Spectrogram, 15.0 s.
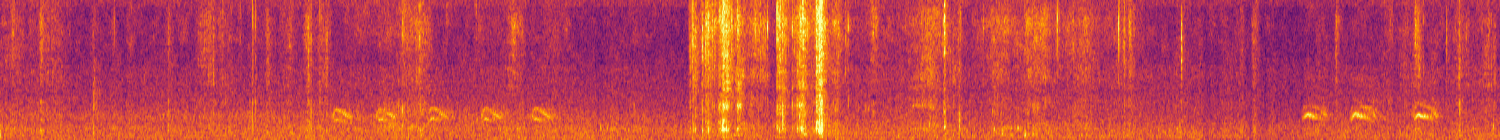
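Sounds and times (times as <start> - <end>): bird calling: 3.2 - 5.6, 13.0 - 14.7
crunching and clattering: 6.9 - 12.6.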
